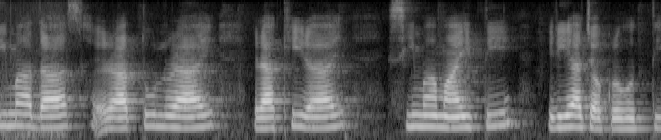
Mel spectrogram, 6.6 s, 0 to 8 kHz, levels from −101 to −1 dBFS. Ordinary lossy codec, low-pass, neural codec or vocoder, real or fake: none; none; none; real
